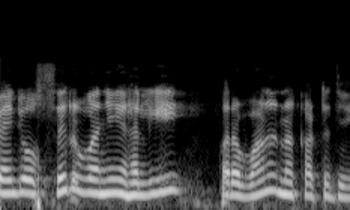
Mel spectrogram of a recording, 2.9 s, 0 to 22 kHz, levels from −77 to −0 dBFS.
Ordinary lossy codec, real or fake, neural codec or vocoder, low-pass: none; fake; codec, 16 kHz, 2 kbps, FreqCodec, larger model; 7.2 kHz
